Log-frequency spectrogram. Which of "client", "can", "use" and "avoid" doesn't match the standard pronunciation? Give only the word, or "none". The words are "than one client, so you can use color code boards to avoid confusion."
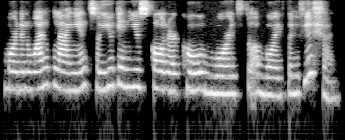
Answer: avoid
